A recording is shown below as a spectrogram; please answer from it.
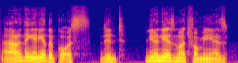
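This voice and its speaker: A man's voice: fairly high pitch, fast, darkish tone, dry recording, studio quality. A young man from India with an educated Indian accent, giving informal, explanatory answers as an interview guest.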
